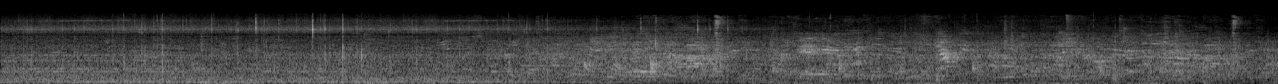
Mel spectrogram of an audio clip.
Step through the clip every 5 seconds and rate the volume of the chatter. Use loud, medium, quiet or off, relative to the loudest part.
medium, loud, loud.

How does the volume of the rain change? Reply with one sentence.
The volume of the rain goes down.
